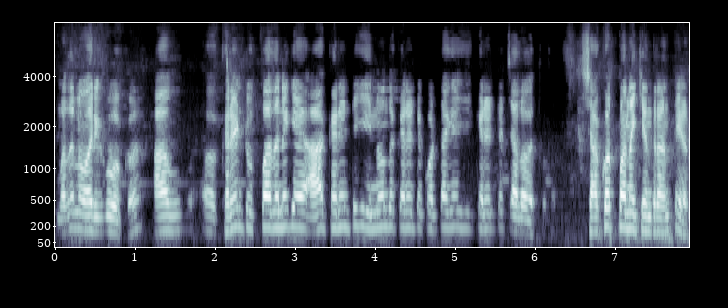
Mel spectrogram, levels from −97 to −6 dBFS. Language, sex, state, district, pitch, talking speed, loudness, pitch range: Kannada, male, Karnataka, Bijapur, 180 Hz, 135 wpm, -17 LUFS, 155-185 Hz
